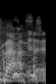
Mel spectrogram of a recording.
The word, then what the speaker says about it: Bassett: While you say that, I pronounced his name wrong the last time. It's Joshua Bassett. – It is actually Bassett, so we were just trying to be bougie. – It's Bassett, apparently.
